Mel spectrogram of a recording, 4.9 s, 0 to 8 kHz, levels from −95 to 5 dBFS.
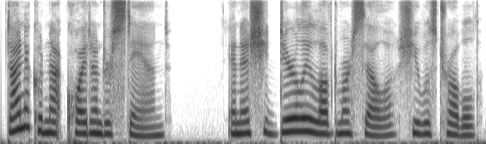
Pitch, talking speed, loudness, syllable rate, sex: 230 Hz, 175 wpm, -18 LUFS, 5.5 syllables/s, female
